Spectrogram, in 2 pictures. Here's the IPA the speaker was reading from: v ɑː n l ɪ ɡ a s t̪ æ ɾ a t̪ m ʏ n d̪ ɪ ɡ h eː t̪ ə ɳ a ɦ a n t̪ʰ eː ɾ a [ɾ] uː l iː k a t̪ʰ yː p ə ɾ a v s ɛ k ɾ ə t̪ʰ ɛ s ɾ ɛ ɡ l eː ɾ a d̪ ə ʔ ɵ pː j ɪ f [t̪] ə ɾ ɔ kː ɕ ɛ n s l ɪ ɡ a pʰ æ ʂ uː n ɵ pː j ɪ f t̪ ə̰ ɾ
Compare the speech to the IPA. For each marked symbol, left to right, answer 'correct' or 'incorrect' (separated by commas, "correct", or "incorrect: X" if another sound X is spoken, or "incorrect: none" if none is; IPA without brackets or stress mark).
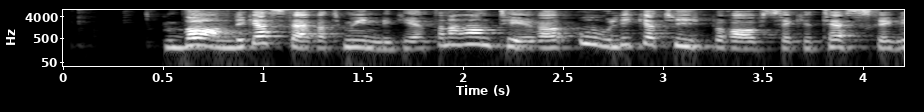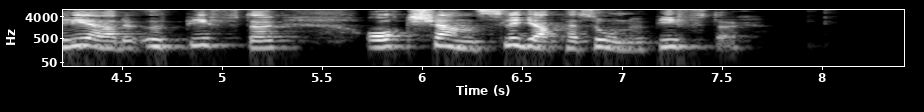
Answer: correct, correct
